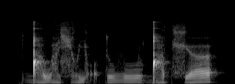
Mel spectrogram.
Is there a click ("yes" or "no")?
yes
